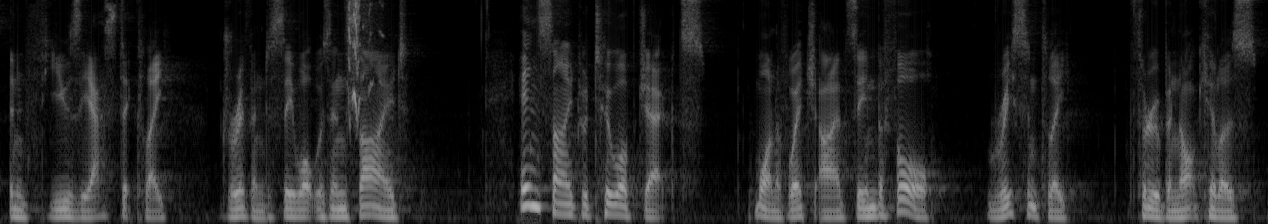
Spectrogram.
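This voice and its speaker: Low-voiced, very animated male story narrator. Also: noisy background. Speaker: audiobook reader. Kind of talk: expressive first-person scripted narration.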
